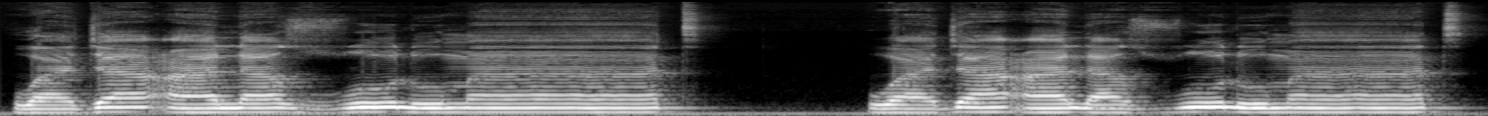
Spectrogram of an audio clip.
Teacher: Bunyi la masuk ke za dan tidak boleh dengung.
